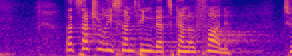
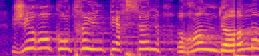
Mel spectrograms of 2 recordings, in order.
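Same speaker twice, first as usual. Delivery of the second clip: trendy speaker imitation; 5 semitones higher, 6 dB louder than usual. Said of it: "the same thing".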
